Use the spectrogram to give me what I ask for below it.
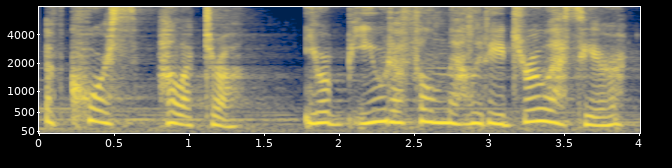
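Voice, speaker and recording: High-voiced, stately sea siren. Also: female voice, normal speed, slightly rough. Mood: welcoming. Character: composed, reassuring female sea siren of a royal court. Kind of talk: theatrical scripted game voice acting. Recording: long reverb over music.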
